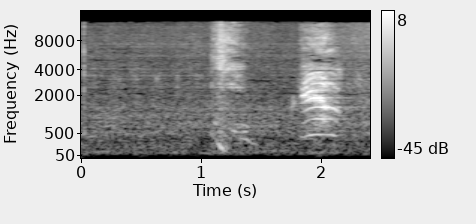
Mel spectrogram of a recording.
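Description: A handler shouting the dog command "Here!" at a dog running out on the field: a fainter call about a second in, then a loud, drawn-out one near the end.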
